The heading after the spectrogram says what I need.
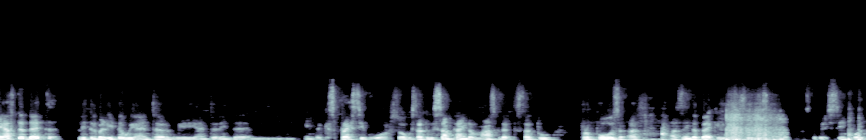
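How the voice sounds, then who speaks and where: A man speaks with an Italian accent at a medium pitch. His pace is moderate, and his loudness swings widely. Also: ordinary pitch variation. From Italy. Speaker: theatre director and mask teacher. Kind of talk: interview. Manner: halting.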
